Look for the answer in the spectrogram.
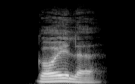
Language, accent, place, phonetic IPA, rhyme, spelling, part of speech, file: German, Germany, Berlin, [ˈɡɔɪ̯lə], -ɔɪ̯lə, Gäule, noun, De-Gäule.ogg
- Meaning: nominative genitive accusative masculine plural of Gaul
